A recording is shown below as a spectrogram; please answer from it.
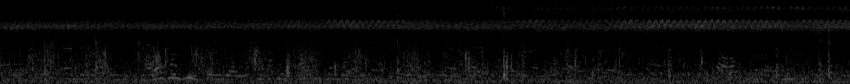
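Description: Cicadas buzzing in a steady high-pitched drone, with the walker's footsteps about twice a second and faint distant voices underneath.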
